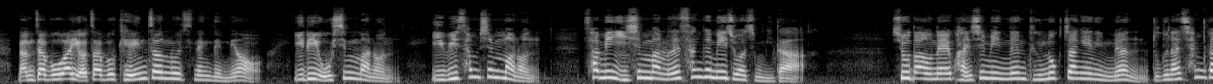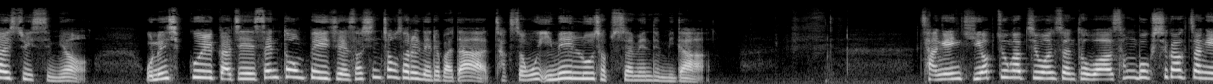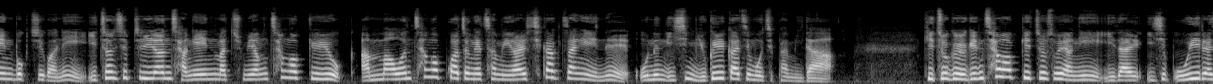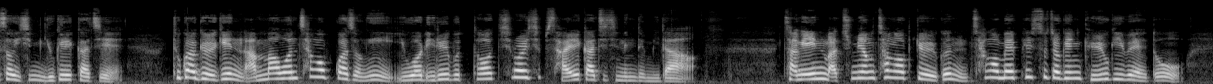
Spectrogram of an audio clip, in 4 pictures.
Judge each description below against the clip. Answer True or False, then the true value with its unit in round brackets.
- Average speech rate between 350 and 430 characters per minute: False (280 characters per minute)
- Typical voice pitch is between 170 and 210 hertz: False (245 Hz)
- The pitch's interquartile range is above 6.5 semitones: False (5.7 semitones)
